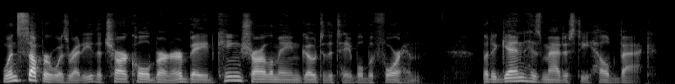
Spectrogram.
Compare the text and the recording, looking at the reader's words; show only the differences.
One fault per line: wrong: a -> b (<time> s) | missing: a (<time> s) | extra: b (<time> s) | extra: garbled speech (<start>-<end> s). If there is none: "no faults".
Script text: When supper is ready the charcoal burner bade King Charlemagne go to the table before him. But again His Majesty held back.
wrong: is -> was (0.5 s)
